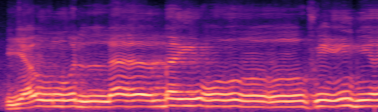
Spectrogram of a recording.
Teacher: Ini idghamnya idgham tam, idgham yang sempurna masuknya suara tanwin ke huruf lam 100%, sampai tidak terdengar lagi suara tanwinnya, yang terdengar hanya tasdid lam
